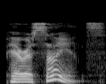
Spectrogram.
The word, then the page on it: parascience: British English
